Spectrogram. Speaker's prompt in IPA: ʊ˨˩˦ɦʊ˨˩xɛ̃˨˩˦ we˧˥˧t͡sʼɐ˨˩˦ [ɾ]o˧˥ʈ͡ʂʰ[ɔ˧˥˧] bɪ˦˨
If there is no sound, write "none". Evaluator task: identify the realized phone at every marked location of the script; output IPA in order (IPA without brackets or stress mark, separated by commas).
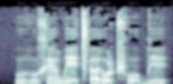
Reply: ɾ, o˧˥˧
